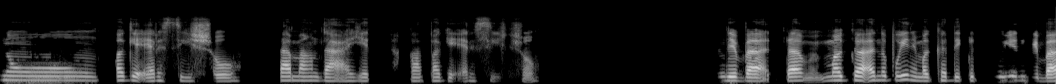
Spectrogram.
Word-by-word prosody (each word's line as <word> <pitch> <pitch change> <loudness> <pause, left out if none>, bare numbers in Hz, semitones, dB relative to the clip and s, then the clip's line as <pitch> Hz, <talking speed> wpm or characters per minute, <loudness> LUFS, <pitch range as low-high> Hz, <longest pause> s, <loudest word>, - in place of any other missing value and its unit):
nung 190 -2 -2 0.2
pag-eehersisyo, 165 -3 -1 0.4
tamang 185 -1 +1
diet 165 -1 -2 0.3
at 160 0 -6
pag-eehersisyo. 160 - -9 1.9
'Di 180 0 +6
ba? 165 -1 +10 0.3
Tam 180 +1 +7 0.3
magka-ano 195 0 +5
po - - -13
yun 210 -2 +2
eh, 175 - -6
magkadikit 175 +1 -5
po 365 - -32
yun 385 +1 -2
'di 165 -1 -2
ba? 155 0 +10
180 Hz, 100 wpm, -22 LUFS, 165-190 Hz, 1.9 s, ba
